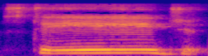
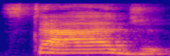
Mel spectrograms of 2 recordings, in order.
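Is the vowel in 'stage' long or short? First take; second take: long; short. First: The vowel is long, like 'ay'. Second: The vowel is short, like 'a'. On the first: The speaker calls it right. "So நான் இதை long சவுண்டா தான் படிப்பேன்" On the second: The speaker calls it wrong. "இது தப்பு"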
